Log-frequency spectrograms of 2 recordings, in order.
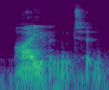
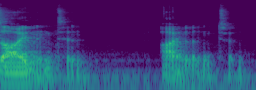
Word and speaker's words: Islington: Islington. It is Islington. Islington is how I pronounce it because I'm English.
